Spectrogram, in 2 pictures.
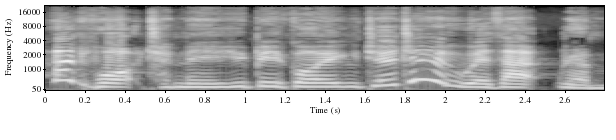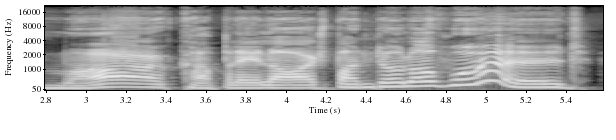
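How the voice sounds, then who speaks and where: A woman voicing a greedy, inquisitive male bear in a children's story, speaking slowly and politely. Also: low voice, huge pitch swings, no echo, clean studio sound, exaggerated voice. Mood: curious. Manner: slow, wheedling, polite.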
